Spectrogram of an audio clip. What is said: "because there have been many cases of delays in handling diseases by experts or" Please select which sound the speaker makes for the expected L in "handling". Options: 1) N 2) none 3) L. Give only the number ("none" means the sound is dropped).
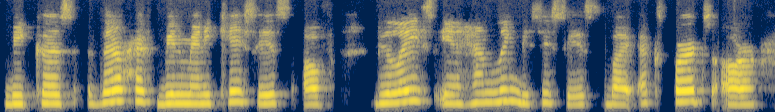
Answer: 3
